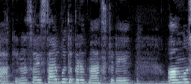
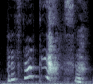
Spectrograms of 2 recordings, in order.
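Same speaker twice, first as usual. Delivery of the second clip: laughing. Real, not acted. Laughs at wrong answer.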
